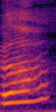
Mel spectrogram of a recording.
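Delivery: high wailing sob, imitated; imitated high cry. Imitating the crying man, high wail.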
